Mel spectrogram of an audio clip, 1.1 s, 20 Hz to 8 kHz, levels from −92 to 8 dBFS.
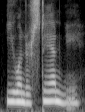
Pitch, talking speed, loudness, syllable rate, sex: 205 Hz, 170 wpm, -14 LUFS, 5.6 syllables/s, female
